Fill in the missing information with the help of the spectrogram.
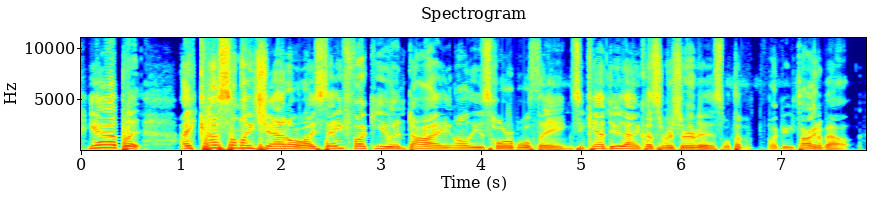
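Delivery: high-pitched, indignant rebuttal; exasperated outburst. Real, not acted. Streamer rebutting a viewer's customer service comment, exasperated. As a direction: fire back incredulously, pitch way up.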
